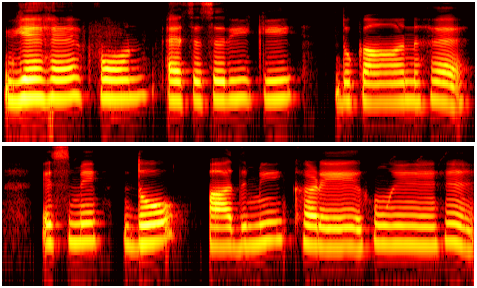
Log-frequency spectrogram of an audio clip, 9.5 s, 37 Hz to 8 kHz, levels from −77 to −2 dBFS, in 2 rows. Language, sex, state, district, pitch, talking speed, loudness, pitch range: Hindi, female, Rajasthan, Jaipur, 195 Hz, 75 wpm, -21 LUFS, 180-205 Hz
